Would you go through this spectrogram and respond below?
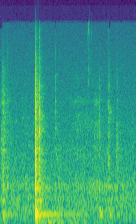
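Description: A few keystrokes on a computer keyboard while coding in the NetBeans IDE, with one sharp, fairly loud click followed by fainter, scattered taps, close by, with no talking.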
